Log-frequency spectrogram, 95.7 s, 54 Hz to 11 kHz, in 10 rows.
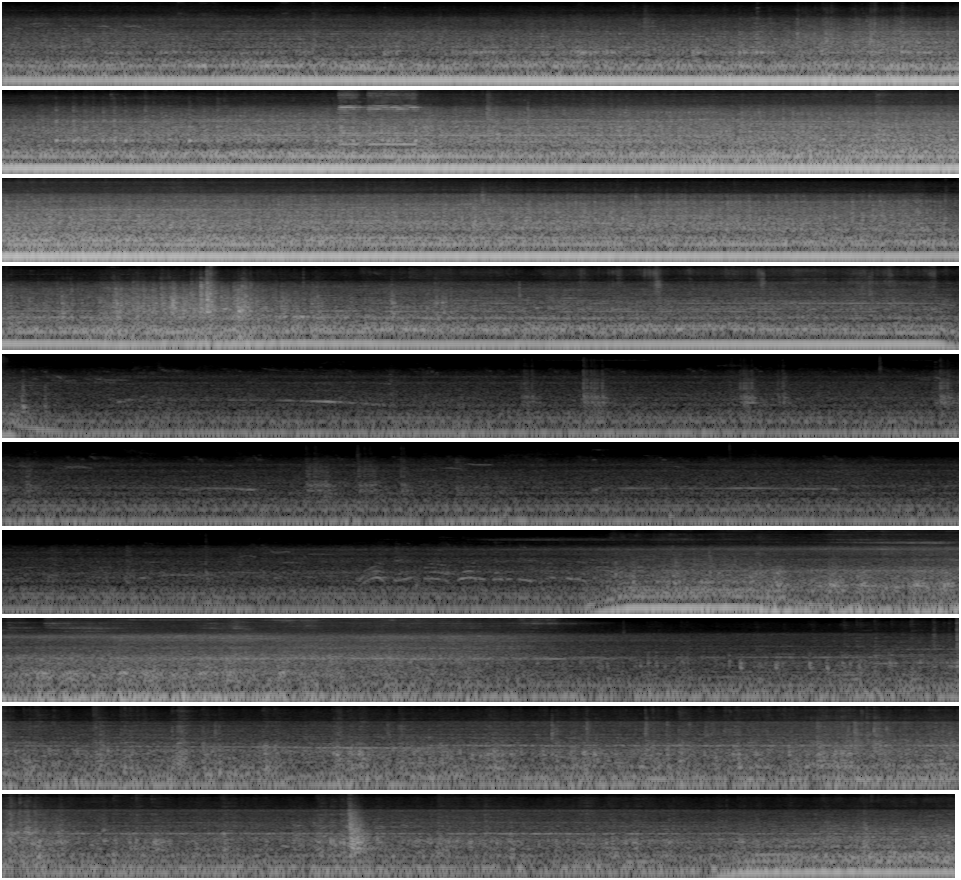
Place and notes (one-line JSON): {"title": "Am Treptower Park, Berlin - factory premises between S-Bahn tracks", "date": "2013-05-17 14:40:00", "description": "self-driving mobile crane vehicle moves on a low-loader\n(SD702, Audio technica BP4025)", "latitude": "52.49", "longitude": "13.46", "altitude": "38", "timezone": "Europe/Berlin"}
